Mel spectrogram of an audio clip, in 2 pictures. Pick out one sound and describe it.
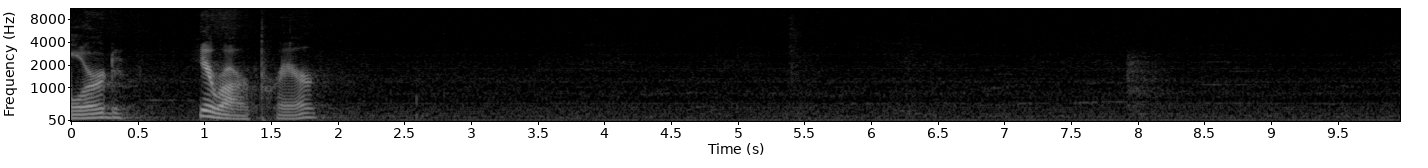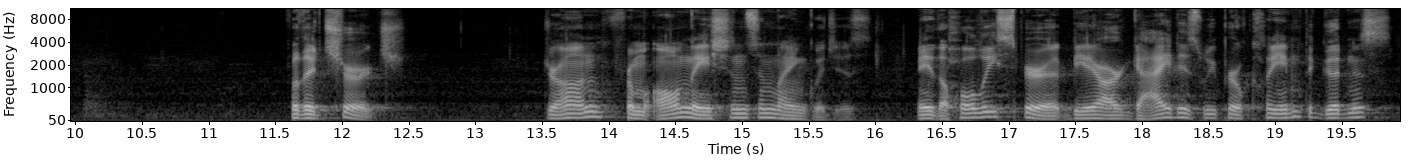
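A man speaks calmly through a microphone in a large, echoing room.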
